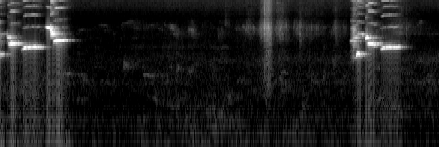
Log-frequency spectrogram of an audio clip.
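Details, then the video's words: European goldfinch sings the note used to educate young goldfinches: a high twittering phrase, then quiet with one soft click, then the same phrase again about four seconds later. "audio pará educar a los jilgueros sin errores |كيفية تعليم طيور الحسون نظيفة بدون عيوب"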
